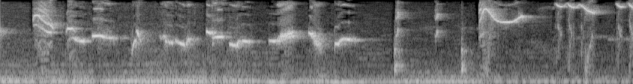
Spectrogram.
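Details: National champion kacer, or Oriental magpie-robin, in a dense, varied song of fast whistled slurs and chattering notes, followed by rasping phrases and high thin whistles near the end, with faint low room hum behind.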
